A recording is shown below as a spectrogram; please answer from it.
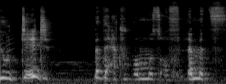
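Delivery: put-on speaking with Scottish accent. Player voicing a character told someone looked in Paolo's room: Scottish accent. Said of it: "This guy's Scottish accent".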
